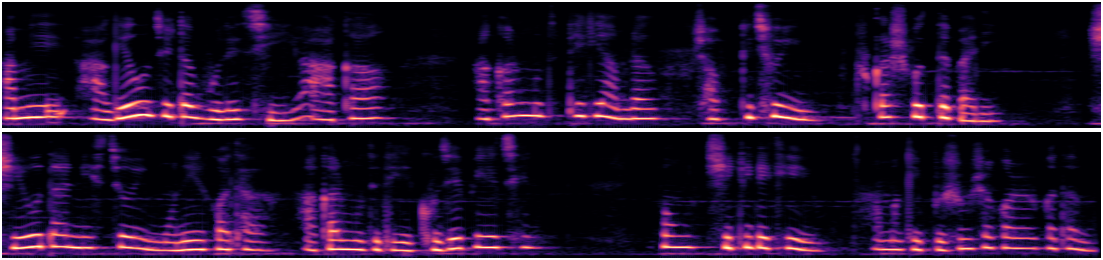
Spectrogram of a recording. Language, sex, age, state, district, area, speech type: Bengali, female, 18-30, West Bengal, Birbhum, urban, spontaneous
